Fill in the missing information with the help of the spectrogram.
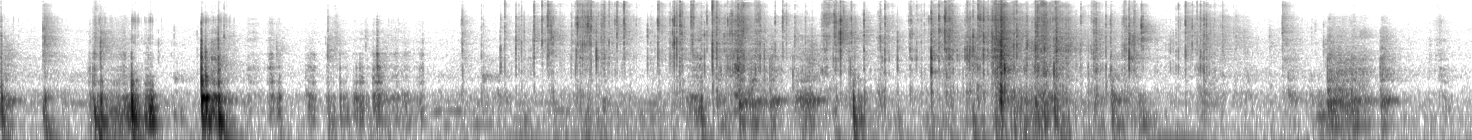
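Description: Foil wrapper of an Upper Deck hockey card pack being torn open and crinkled by hand, rustling for several seconds in the middle. A couple of knocks in the first two seconds.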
